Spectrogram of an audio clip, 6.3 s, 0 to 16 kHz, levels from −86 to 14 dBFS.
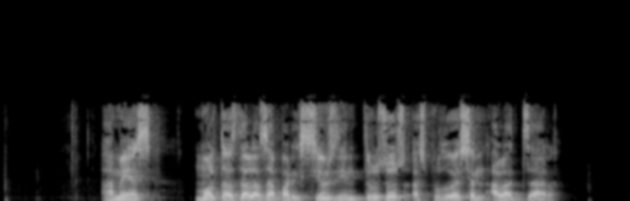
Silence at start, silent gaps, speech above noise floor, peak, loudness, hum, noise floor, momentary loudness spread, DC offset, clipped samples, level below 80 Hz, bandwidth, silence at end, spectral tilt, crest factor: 1 s; none; 58 dB; 0 dBFS; -15 LUFS; none; -72 dBFS; 8 LU; under 0.1%; under 0.1%; -56 dBFS; 8.2 kHz; 0.75 s; -4 dB/octave; 16 dB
